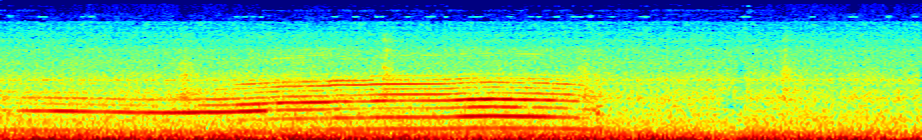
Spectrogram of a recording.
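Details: Garden standoff between a Scottish Fold and a visiting white outdoor cat, one sustained yowl of about three seconds that climbs gradually then cuts off abruptly, over steady low-pitched background noise.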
